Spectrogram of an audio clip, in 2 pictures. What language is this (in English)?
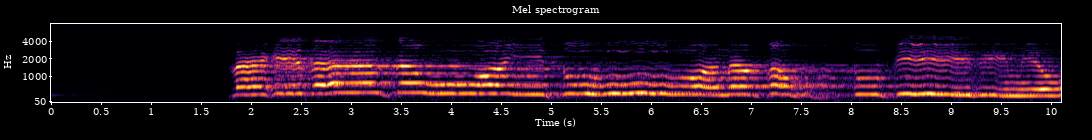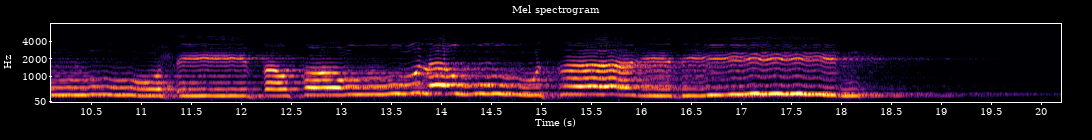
Arabic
